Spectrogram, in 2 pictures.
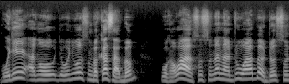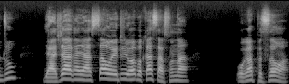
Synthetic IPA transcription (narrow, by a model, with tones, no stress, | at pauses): wo˨d͡ʒe˦a˨ɡa˧wo˧d͡ʒe˧wo˧ɲi˦wo˦su˧ɓe˧ka˦s̬a˨ɓe˦m̩˦ | wo˨ɡa˨wa˦˨su˧su˧na˦na˧du˦wa˦ɓe˦˨do˧su˧du˦ | jʲa˨ʒɡa˧ja˧sa˦wo˦ji˦du˦d͡ʒe˧wa˦ɓe˧ka˦sa˨su˧na˧ | wo˨ɡa˦pi˨se˦wa˨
